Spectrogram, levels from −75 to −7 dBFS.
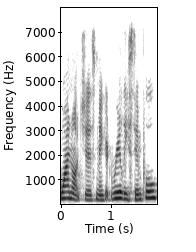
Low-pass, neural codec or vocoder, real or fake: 7.2 kHz; none; real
